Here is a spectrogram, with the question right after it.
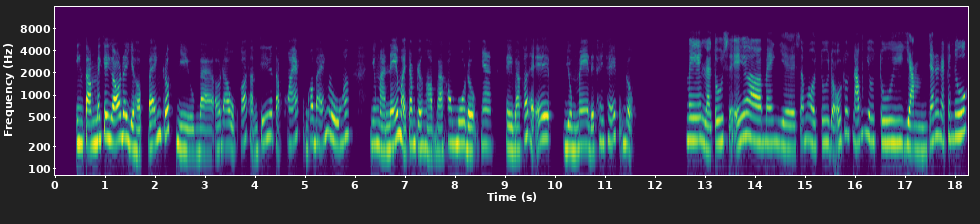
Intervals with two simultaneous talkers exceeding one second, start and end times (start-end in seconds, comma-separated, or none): none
